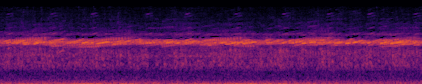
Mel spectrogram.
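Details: Massed frogs on an evening, their high-pitched trilling merging into a constant, gently wavering drone with no breaks.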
